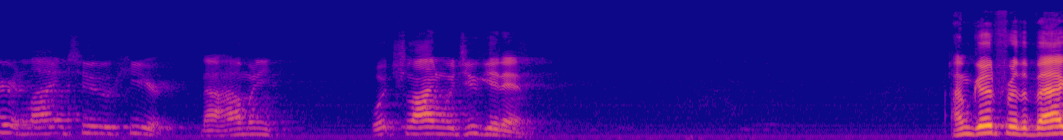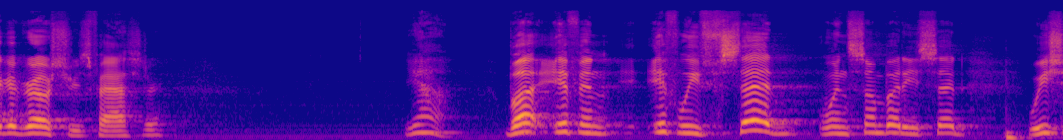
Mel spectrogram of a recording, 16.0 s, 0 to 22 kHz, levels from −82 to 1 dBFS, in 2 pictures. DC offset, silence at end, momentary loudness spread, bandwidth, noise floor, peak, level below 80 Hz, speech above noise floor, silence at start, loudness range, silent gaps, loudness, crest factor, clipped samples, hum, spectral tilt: under 0.1%; 0 s; 22 LU; 16 kHz; -63 dBFS; -6 dBFS; -58 dBFS; 35 dB; 0 s; 14 LU; none; -26 LUFS; 24 dB; under 0.1%; 60 Hz at -60 dBFS; -3 dB/octave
